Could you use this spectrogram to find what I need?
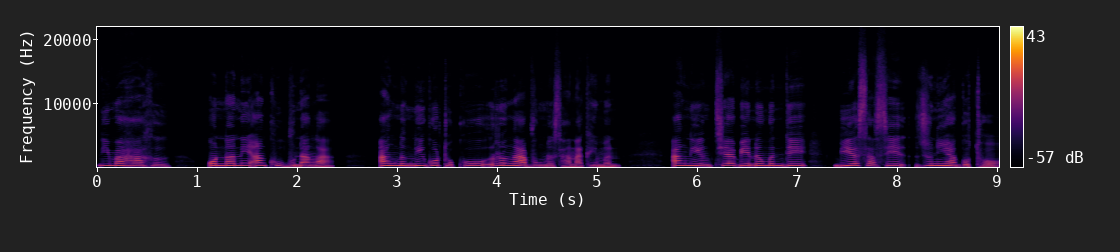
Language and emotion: Bodo, fearful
